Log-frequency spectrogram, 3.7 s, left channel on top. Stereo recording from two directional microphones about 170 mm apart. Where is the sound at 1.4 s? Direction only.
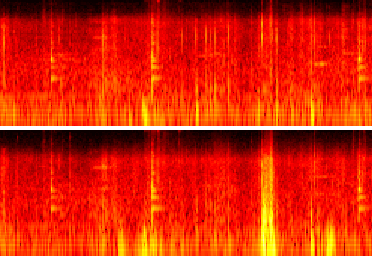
55° right (ahead or behind).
